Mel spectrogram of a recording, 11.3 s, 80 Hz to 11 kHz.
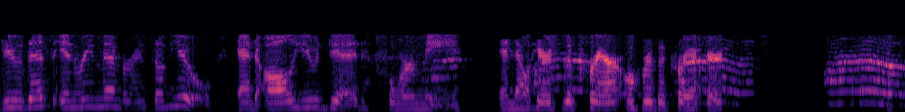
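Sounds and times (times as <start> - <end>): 
speech: 0.0 - 9.2
old cat yowling: 10.4 - 11.3.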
